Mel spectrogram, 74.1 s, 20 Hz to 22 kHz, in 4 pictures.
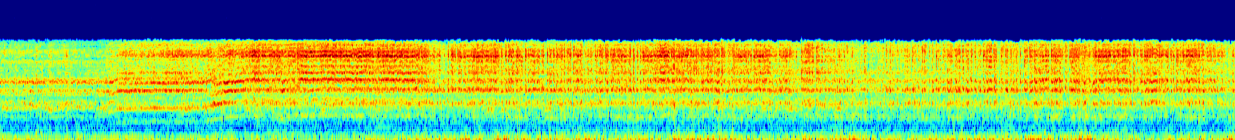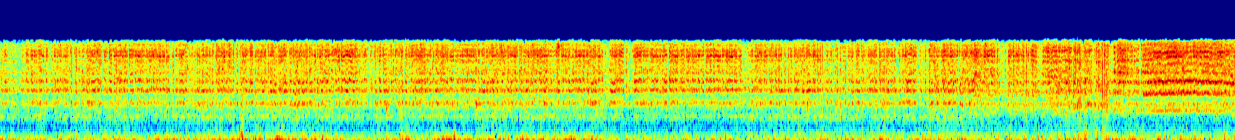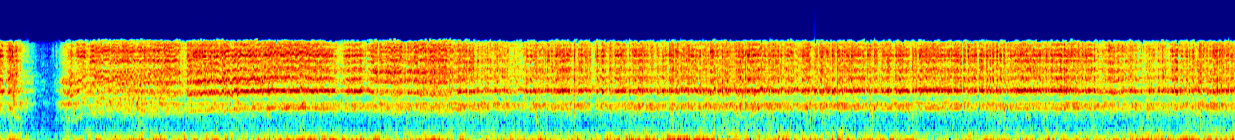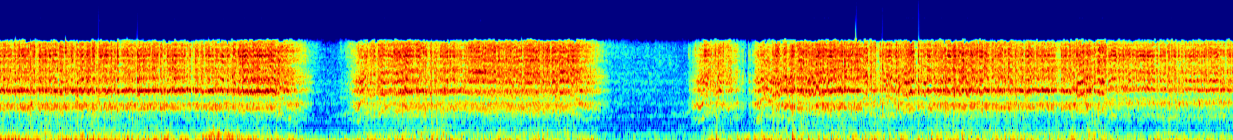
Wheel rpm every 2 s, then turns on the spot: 80, 130, 160, 160, 160, 160, 160, 160, 160, 170, 160, 160, 160, 160, 160, 160, 170, 200, 140, 170, 210, 220, 230, 230, 230, 230, 230, 230, 230, 190, 110, 200, 40, 130, 210, 230, 170.
none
